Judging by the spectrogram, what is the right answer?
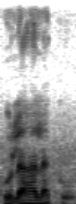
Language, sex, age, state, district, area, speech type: Telugu, male, 45-60, Andhra Pradesh, Nellore, urban, spontaneous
